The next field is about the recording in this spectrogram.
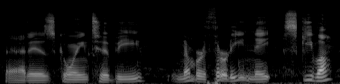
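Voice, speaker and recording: A man calling a football game on local radio, his voice going scratchy and hoarse, rising with excitement on big plays. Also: medium pitch, unhurried. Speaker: play-by-play announcer.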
